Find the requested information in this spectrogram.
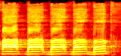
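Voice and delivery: loud honking bumps in the voice; loud mock car horn; imitated car horn. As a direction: honk like a car alarm.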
